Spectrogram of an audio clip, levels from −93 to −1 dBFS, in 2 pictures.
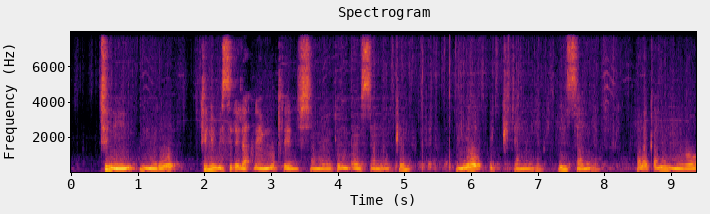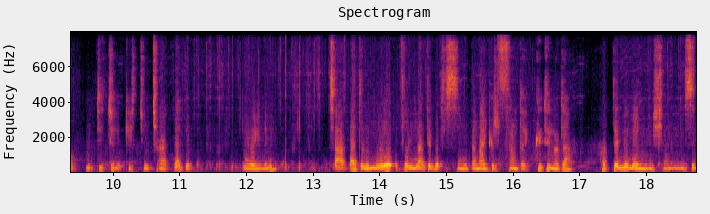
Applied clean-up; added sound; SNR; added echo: neural separator model SepFormer DNS4.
